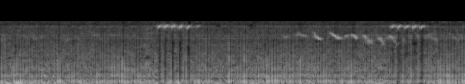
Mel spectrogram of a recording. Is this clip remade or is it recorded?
remade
